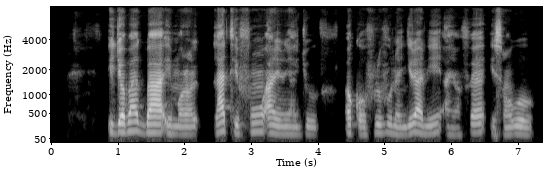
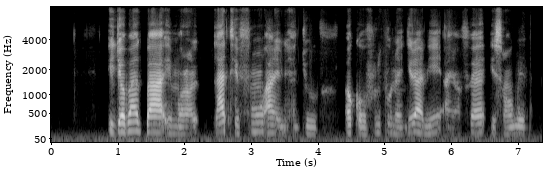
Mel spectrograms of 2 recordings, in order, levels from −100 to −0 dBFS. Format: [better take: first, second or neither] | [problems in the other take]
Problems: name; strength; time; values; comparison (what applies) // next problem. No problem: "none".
first | noise reduction (neural diffusion model UNIVERSE++)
